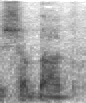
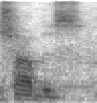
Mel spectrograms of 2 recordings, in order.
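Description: First: The word ends with a t sound. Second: The word ends with an s sound. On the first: This is the modern Israeli-style pronunciation. The speaker calls it wrong. "They didn't say Shabbat" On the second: The speaker calls it right. "Our grandparents said Shavuos and Sukkos. They said Good Shabbos"

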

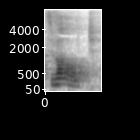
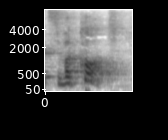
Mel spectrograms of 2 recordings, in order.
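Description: First: No consonant comes before the final syllable. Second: A k sound comes before the final syllable. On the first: The sacred name is said as it is. "and not tzvaot" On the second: The sacred name is avoided outside of reading scripture. "I would say here tzvakot"

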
